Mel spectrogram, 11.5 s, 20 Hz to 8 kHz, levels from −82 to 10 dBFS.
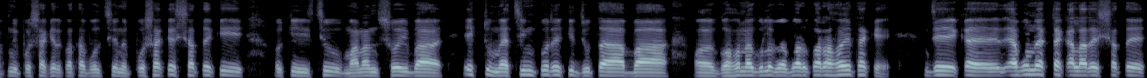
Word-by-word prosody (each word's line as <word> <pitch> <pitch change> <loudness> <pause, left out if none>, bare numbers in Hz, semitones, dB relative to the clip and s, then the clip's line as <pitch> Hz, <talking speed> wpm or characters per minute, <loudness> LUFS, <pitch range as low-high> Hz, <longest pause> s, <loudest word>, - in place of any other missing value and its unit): আপনি 140 - -8
পোশাকের 125 +1 -4
কথা 130 0 -3
বলছেন। 125 +3 -5 0.2
পোশাকের 150 +4 -3
সাথে 150 +2 -2
কি 160 - -3 0.5
অ - - -4
কিছু 130 +2 -4 0.2
মানান 130 +3 +1
সই 145 0 +2
বা 130 - +6 0.5
একটু 175 - -5
ম্যাচিং 150 +5 0
করে 165 -1 0
কি 165 - -2
জুতা 140 +2 +1 0.3
বা 130 0 +6 0.5
অ - - +1 0.2
গহনাগুলো 145 +3 +2
ব্যবহার 145 +2 +2
করা 150 -1 +3
হয়ে 165 +1 +4
থাকে? 160 - -3 0.5
যে 160 - +2 0.2
ক্যা 155 - +4 0.4
এমনও 170 +2 +3
একটা - - +1
কলার 150 -1 +4
এর - - -7
সাথে 150 +1 -3
145 Hz, 160 wpm, -23 LUFS, 135-155 Hz, 0.5 s, বা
